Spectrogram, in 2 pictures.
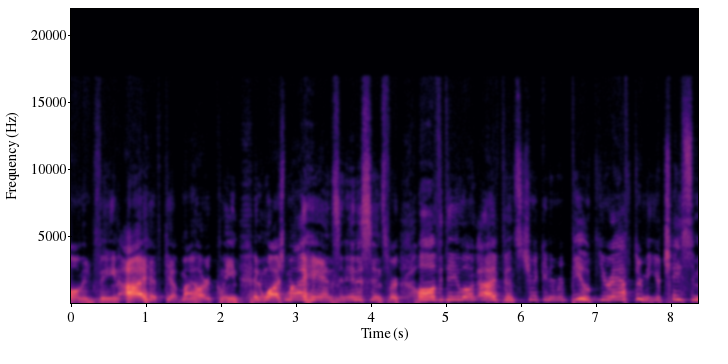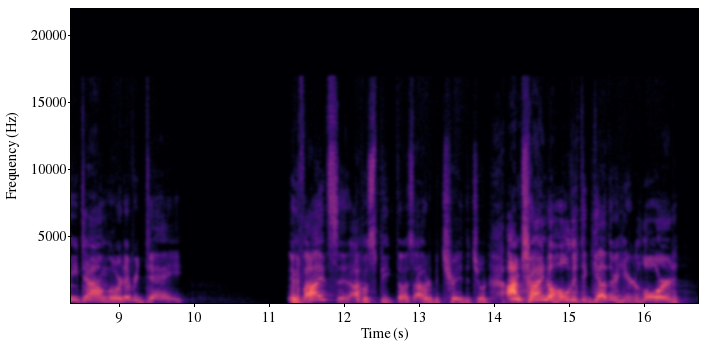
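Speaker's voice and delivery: mock, very high, loud, put-upon whining complaint. Reading out the writer's complaint to the Lord for listeners, mock-whining. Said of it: "You can hear the whining".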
